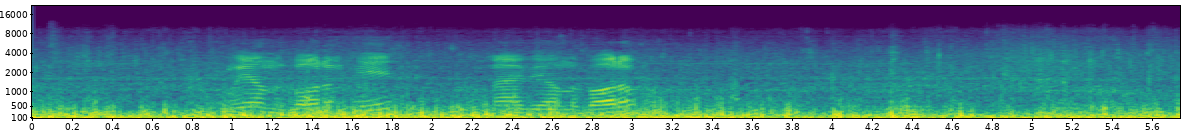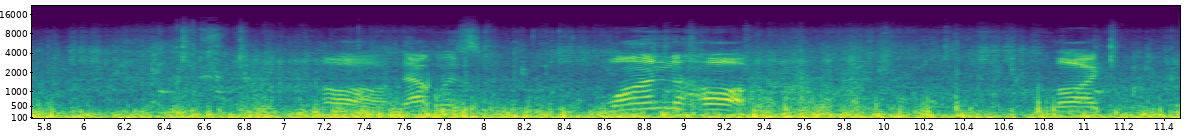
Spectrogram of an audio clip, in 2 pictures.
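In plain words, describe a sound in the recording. A fishing reel's drag whirs and squeals in short bursts.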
